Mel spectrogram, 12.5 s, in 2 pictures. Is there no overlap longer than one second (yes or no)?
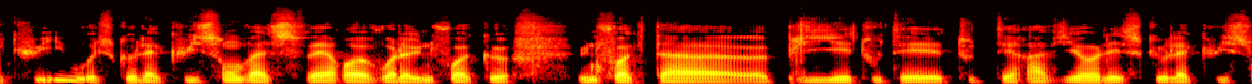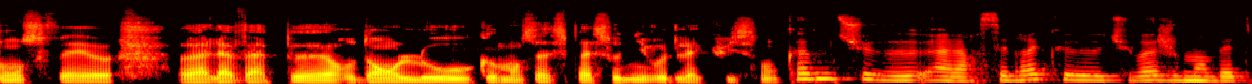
yes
